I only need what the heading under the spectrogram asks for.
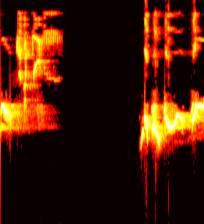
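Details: Blackbird song: a phrase closes with a squeaky high twitter, then after a silence a new mellow, wavering whistled phrase starts and rises at its end; clean recording with no background sounds.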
